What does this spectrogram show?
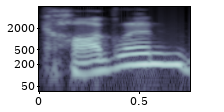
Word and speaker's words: Coughlin: Well, it's pronounced Coughlin, but it's pronounced like cough and then Lin. It's like Okay. Father Coughlin.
